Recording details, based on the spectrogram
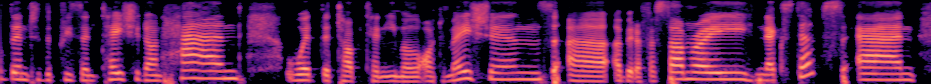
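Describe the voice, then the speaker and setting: A woman's voice: on the high side, fairly bright tone, dry recording. Female presenter from India, middle-aged, informal and keen conference delivery, close dry sound, slightly lo-fi. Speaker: marketing executive, guest presenter. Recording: dull, lo-fi online presentation audio.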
